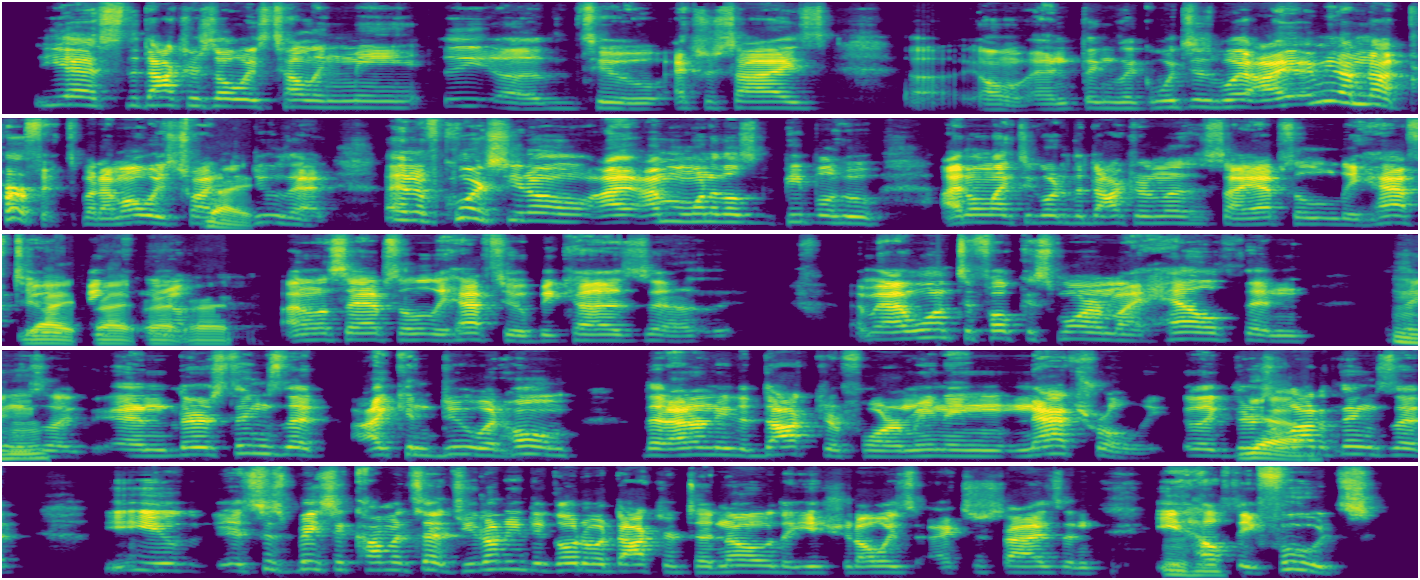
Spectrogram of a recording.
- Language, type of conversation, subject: English, unstructured, What helps you maintain healthy habits and motivation each day?
- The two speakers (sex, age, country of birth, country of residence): male, 30-34, United States, United States; male, 40-44, United States, United States
- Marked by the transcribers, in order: other background noise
